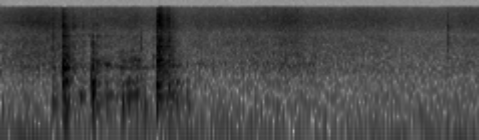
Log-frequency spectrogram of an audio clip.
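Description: A few quick light clicks as small tools and materials are handled at a fly-tying bench, all within the first second, then faint room tone.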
